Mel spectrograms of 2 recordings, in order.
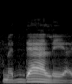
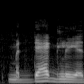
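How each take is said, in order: First: The G sound is silent in the word. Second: The G sound is pronounced in the word. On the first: The speaker calls it right. "You don't pronounce the G" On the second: The speaker calls it wrong. "It's not a med- med- medaglia d'oro like you say"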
